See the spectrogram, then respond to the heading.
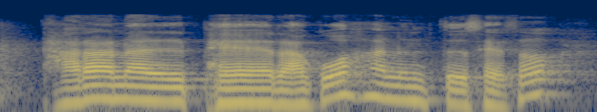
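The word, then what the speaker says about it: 北: 이렇게 등을 지고 놓아요 그래서 이걸 자는 해석을 읽을 때 배 라고 읽어야 되는 거예요 그래서 죽은 사람이 머리를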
